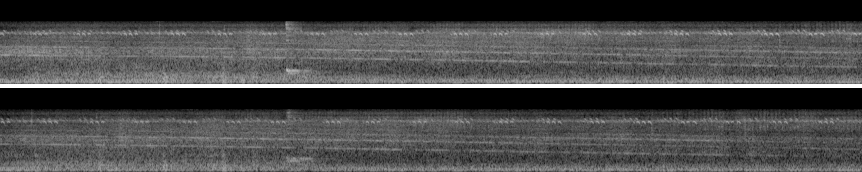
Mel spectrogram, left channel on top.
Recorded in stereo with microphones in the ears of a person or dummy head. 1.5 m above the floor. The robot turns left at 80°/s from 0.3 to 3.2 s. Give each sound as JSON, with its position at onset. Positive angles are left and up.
{"t": 2.9, "sound": "a cowbell", "side_deg": 50, "distance_m": 2.0}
